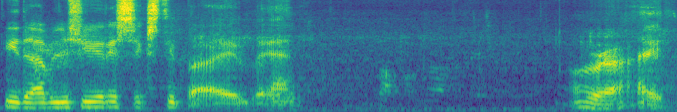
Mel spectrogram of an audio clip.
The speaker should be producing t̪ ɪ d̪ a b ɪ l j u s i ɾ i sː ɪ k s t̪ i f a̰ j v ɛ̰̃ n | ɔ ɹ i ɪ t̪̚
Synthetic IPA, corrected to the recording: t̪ i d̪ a b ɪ l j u s i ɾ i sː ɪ k s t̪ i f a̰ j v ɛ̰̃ n | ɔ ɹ a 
